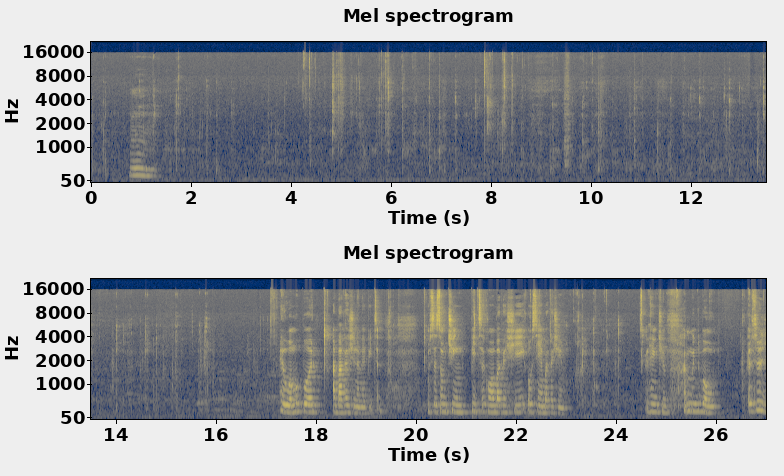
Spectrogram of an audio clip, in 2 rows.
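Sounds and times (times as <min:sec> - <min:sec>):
chewing pizza crust crunches: 0:00.0 - 0:17.3, 0:23.0 - 0:24.6.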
